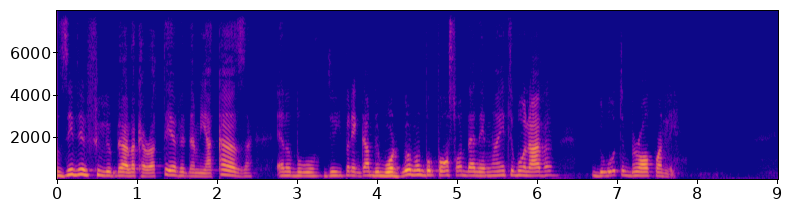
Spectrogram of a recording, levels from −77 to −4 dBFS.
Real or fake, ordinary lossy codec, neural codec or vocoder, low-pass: fake; none; codec, 16 kHz, 0.5 kbps, X-Codec, HuBERT features, trained on balanced general audio; none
